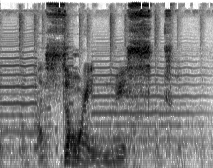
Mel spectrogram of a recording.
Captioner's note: speaking German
